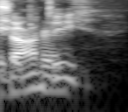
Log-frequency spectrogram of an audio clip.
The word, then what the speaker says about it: Frusciante: Frusciante? – Yes, John Frusciante.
